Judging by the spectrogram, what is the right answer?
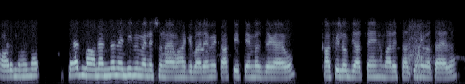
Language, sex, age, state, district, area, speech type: Urdu, male, 18-30, Bihar, Purnia, rural, conversation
